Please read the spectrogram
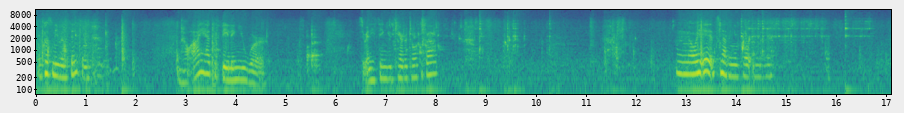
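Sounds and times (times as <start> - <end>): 
speech: 0.0 - 1.4, 2.8 - 4.7, 6.5 - 8.2, 12.8 - 14.9
splashing while washing up: 6.9 - 9.8, 13.4 - 16.8
dishes and cutlery clattering while washing up: 14.1 - 17.0.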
